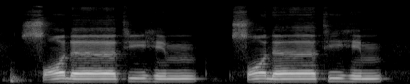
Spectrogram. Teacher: Sod is full mouth. And the lam is stretched for a second because of the alif next to it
